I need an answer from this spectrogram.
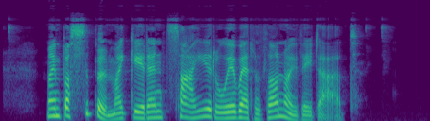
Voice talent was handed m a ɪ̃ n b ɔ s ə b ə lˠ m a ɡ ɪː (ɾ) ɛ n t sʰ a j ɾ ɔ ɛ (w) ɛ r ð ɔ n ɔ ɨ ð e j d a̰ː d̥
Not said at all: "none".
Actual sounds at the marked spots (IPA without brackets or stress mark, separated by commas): ɾ, w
